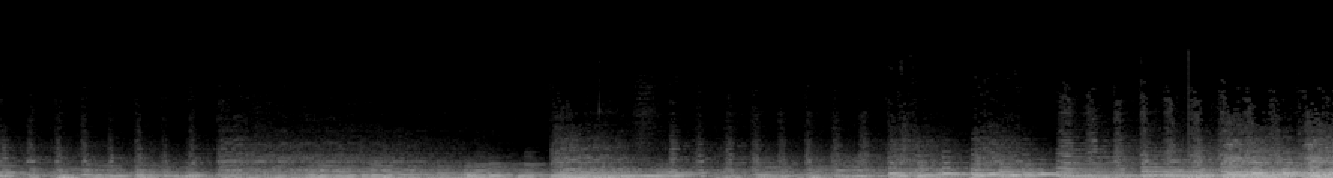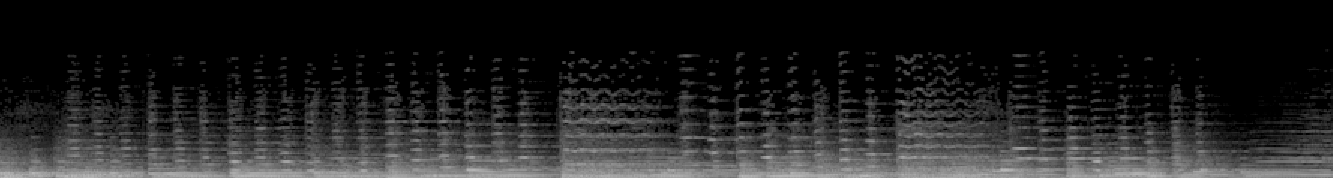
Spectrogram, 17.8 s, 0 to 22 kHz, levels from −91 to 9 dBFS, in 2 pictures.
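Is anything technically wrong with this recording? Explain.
Yes. From 7.93 to 9.85 s the sound is doubled: a second full-band copy trails about half a second behind, at roughly equal loudness, with no decay or room colour, cutting in and out abruptly. This doubled audio track is likely a second, slower capture path or a misaligned edit.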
